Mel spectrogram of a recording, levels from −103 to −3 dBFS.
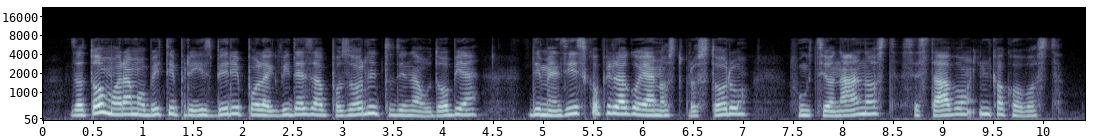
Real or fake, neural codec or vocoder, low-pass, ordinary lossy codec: real; none; 7.2 kHz; none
